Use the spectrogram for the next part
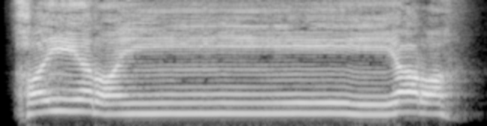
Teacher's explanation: ফামান ইয়া'মাল মিসকালা যাররাতিন খায়রান, রাই এখানে তানবিনের বামে ইদগাম বাগুন্না 4 হরফের একটি হরফ ইয়া আসছে, তাই এখানে ইয়াকে সাকিন দিয়ে তাসদিদ দিয়ে গুন্না করে পড়তে হবে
